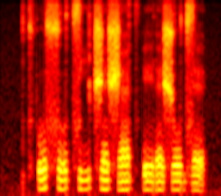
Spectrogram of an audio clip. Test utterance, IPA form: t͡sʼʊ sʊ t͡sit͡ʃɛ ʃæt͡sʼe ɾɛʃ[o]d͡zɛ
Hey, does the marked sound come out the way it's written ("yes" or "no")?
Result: yes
